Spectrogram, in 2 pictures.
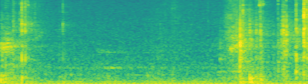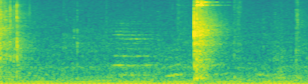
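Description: Small metallic clicks and taps of a laptop coin-cell CMOS battery being handled while tape is worked off it: a cluster of clicks about two to three seconds in and a single sharp click about five seconds in.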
